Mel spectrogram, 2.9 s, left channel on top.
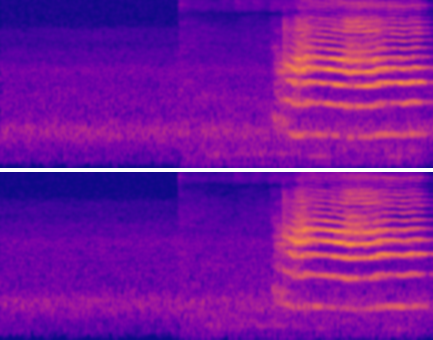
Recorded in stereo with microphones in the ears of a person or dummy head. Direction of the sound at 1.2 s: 15° right (ahead or behind).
